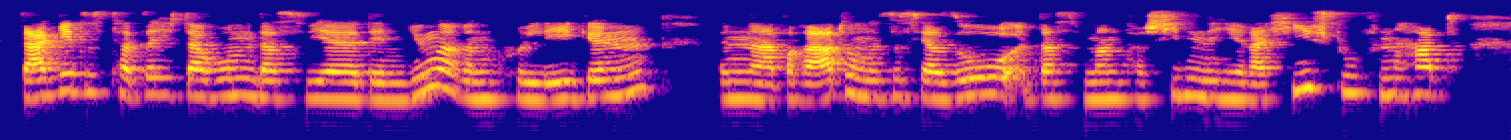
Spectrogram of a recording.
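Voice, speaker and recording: A woman with an unremarkable speaking voice, medium pitch, ordinary pitch variation and a moderate pace. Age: 30s. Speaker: management consultant and coach. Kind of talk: interview.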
